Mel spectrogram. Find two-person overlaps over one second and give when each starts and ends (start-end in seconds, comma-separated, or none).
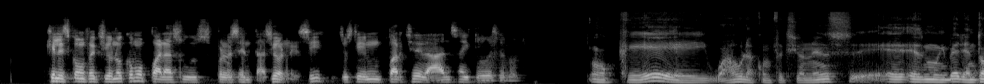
none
